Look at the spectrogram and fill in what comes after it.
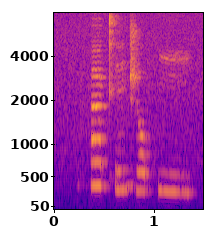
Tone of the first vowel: high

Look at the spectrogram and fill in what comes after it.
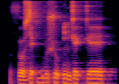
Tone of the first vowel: low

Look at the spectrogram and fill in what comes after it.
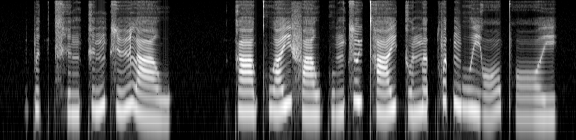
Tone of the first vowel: rising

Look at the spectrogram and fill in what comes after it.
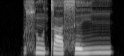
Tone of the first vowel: high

